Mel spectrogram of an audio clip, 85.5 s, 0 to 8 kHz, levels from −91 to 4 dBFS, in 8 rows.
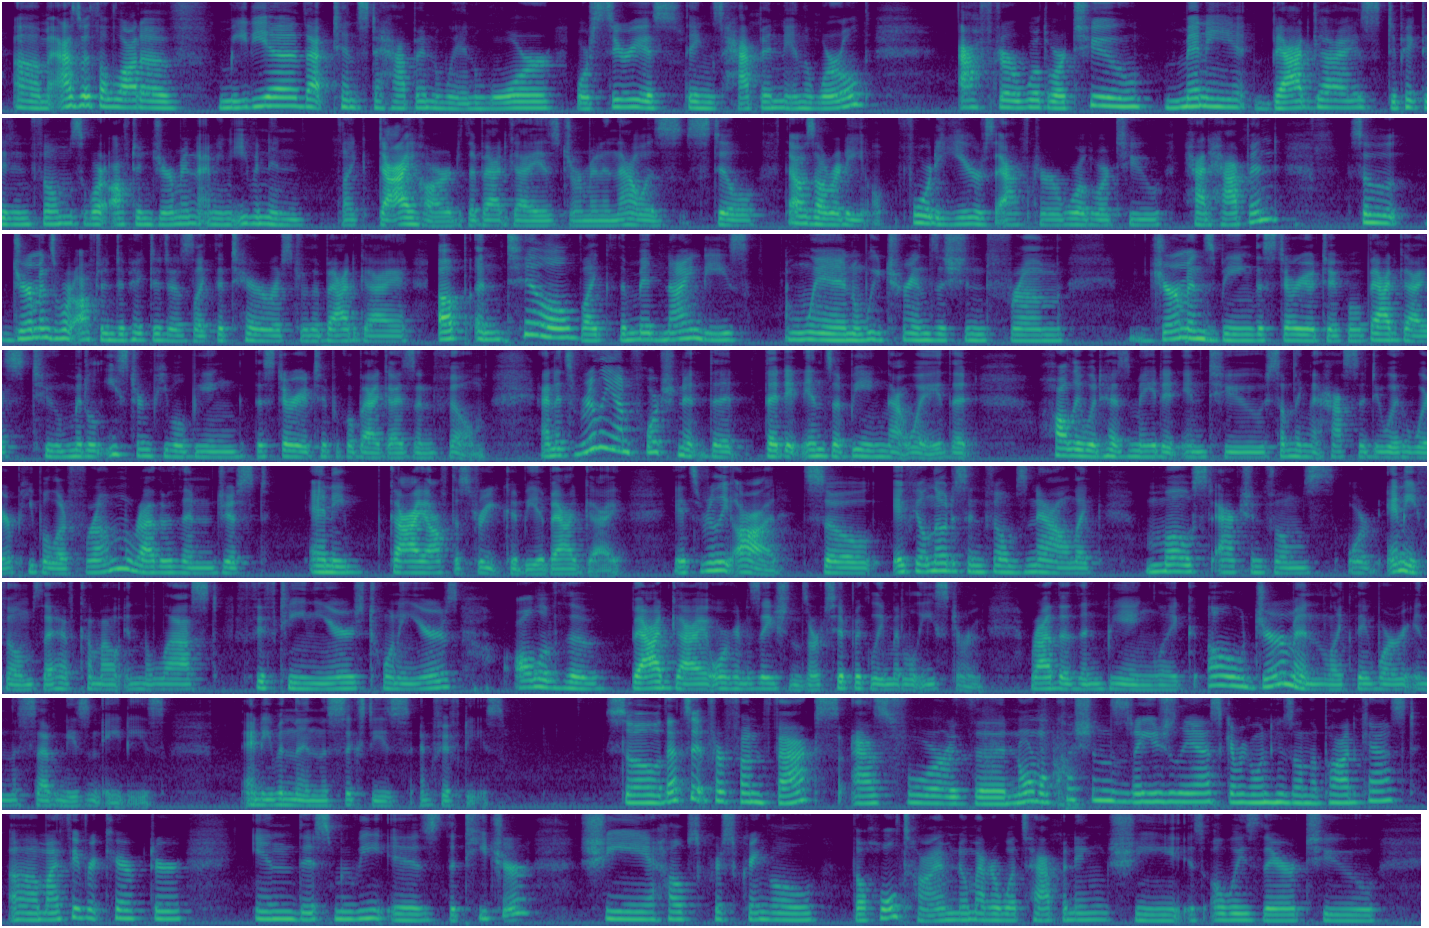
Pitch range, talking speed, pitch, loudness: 145-190 Hz, 175 wpm, 160 Hz, -32 LUFS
